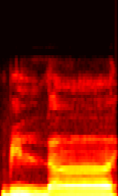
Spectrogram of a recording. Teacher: اللہ کے لام کو موٹا نہیں کریں گے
